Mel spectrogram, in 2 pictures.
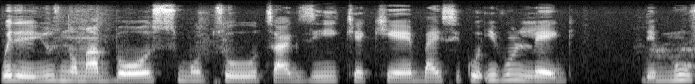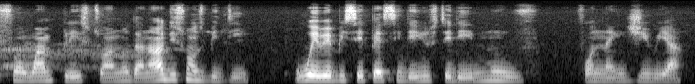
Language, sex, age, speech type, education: Nigerian Pidgin, female, 30-45, spontaneous, tertiary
